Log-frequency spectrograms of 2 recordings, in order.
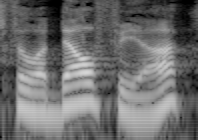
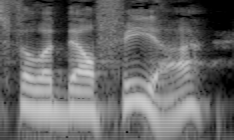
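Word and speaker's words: Philadelphia (φιλαδελφία): And I didn't get the accent on the wrong syllable with that, like we would pronounce Philadelphia. They actually accent that wrong. It's Philadelphia.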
